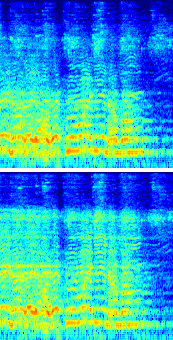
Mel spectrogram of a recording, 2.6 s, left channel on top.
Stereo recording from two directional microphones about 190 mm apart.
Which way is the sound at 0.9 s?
20° left (ahead or behind).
